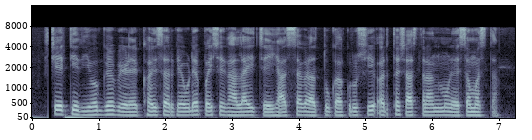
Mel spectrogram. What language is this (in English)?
Marathi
